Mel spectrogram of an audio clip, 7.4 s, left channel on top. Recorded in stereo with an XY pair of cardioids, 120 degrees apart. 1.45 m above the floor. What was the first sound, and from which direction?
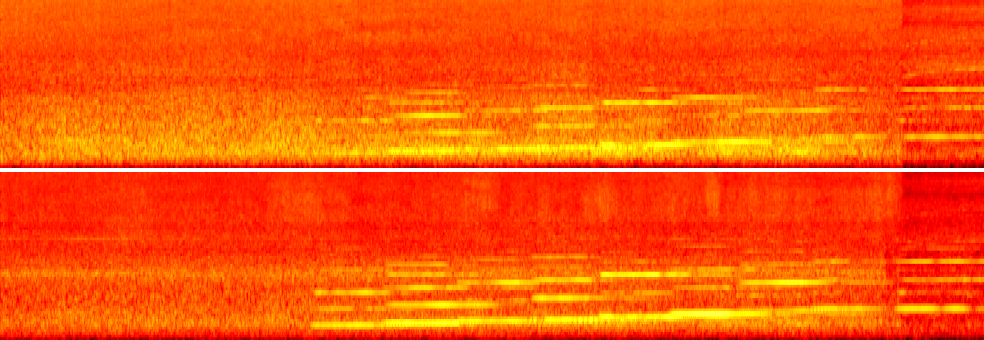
A flute, 65° right.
